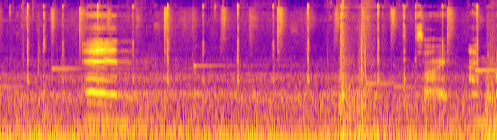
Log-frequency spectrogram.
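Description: Car driving in traffic while merging, a steady low road rumble and engine drone running throughout, with a person talking over it inside the cabin.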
